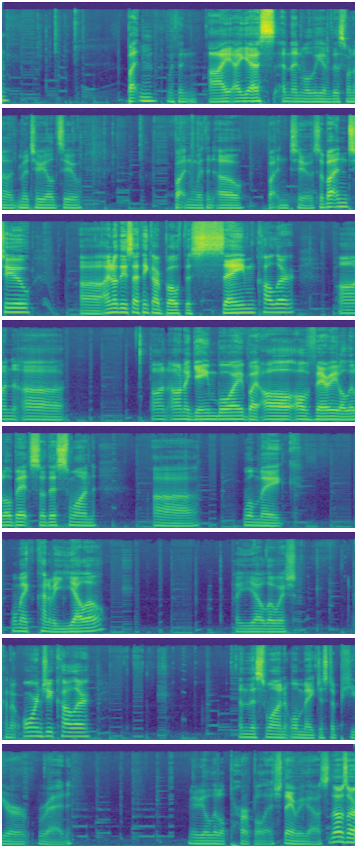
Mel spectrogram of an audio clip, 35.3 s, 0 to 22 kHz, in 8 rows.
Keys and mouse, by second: 0.2 t, 2.6-3.0 drag, 5.5 t, 9.0-9.6 drag, 9.9 click, 22.1-24.5 drag, 30.3 click, 34.7-35.3 middle drag.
